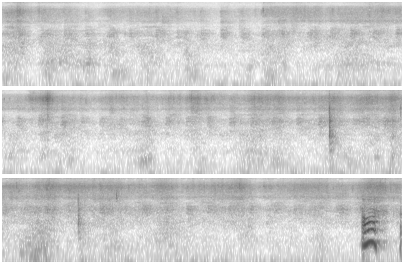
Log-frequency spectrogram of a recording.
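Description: Faint rustling and a few soft small noises from newborn Vietnamese pot-bellied piglets moving about in straw bedding beside the sow. A louder voice cuts in just before the end.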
